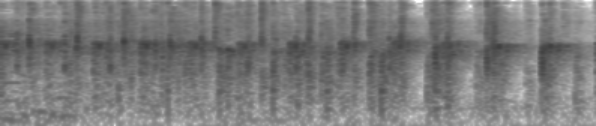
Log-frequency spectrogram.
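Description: A church congregation applauds and acclaims Jesus with sustained, fairly loud clapping and scattered cheering filling the room for several seconds.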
